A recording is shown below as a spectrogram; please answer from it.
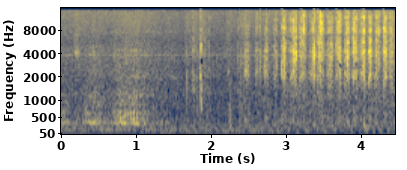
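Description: A thin, flat, solid emery board nail file, held in one hand, is rubbed against the fingernails of the other hand. Faint, soft rubbing gives way to a quick, steady series of bright, dry rasping strokes that grow louder toward the end.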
